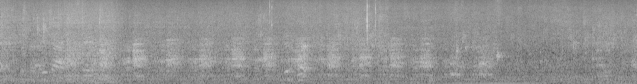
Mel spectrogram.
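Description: Hydrotherapy underwater treadmill running with a steady low hum, with water sloshing in short, regular surges about twice a second as a dog walks on the submerged belt.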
